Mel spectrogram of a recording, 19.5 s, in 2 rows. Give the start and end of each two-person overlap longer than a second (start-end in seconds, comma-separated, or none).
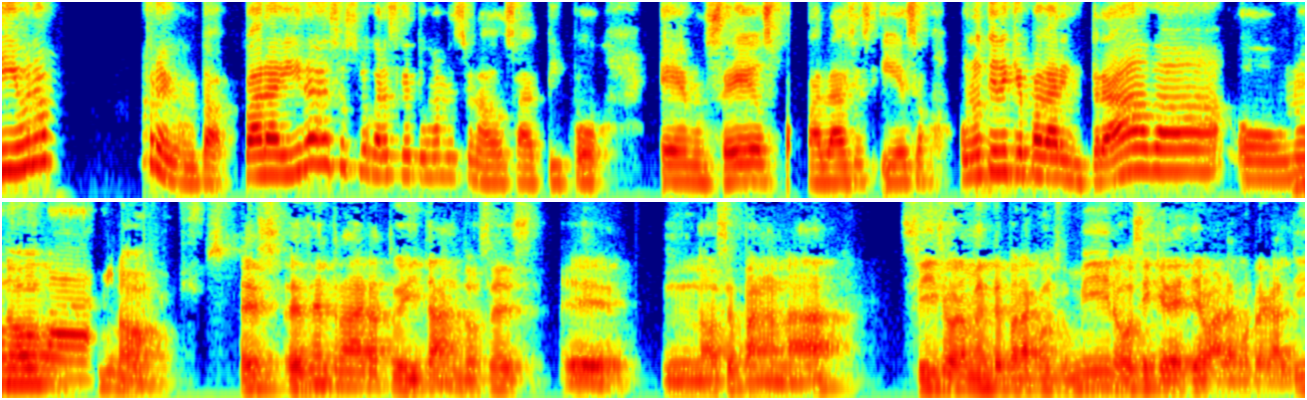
9.7-11.1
